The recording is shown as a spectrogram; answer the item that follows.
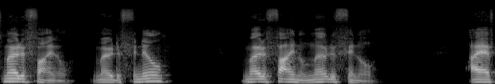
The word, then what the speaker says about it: modafinil: So I eventually moved on to and there is great debate over how to say this. I say modafinil, modafinil, modafinil. I don't, but that's what it is. It's modafinil, modafinil, modafinil, modafinil.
